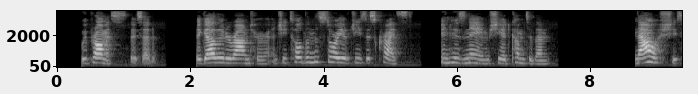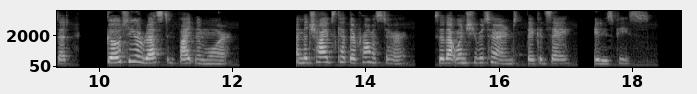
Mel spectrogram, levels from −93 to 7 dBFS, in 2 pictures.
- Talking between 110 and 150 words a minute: No, average, 175 wpm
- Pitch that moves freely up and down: No, average, 3.4 semitones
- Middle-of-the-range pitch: No, high, 235 Hz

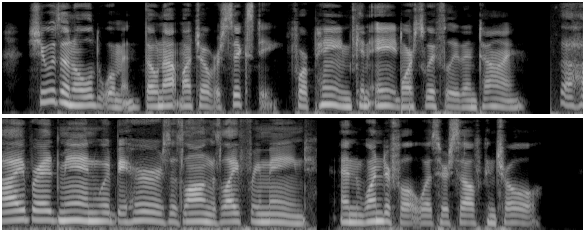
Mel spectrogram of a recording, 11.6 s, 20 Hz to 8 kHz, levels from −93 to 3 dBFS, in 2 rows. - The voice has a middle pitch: Yes, medium, 170 Hz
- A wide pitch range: No, average, 3.2 semitones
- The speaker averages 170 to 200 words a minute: Yes, average, 185 wpm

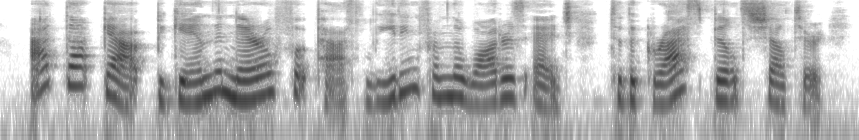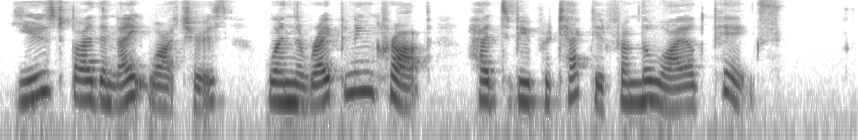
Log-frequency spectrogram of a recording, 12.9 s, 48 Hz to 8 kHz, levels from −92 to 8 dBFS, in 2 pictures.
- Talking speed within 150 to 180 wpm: Yes, average, 160 wpm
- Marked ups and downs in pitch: No, average, 3.8 semitones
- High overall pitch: Yes, high, 210 Hz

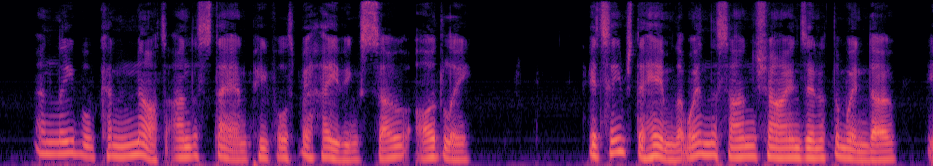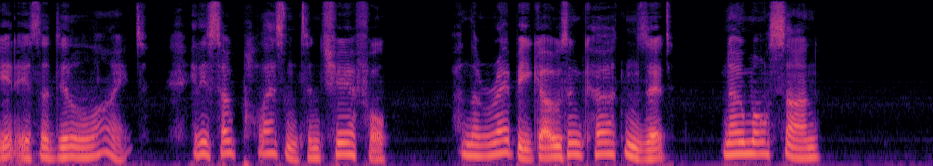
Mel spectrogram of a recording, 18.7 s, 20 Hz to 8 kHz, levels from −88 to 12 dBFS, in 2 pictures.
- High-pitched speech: No, low, 135 Hz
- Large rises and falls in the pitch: No, average, 4.7 semitones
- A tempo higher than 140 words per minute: No, slow, 135 wpm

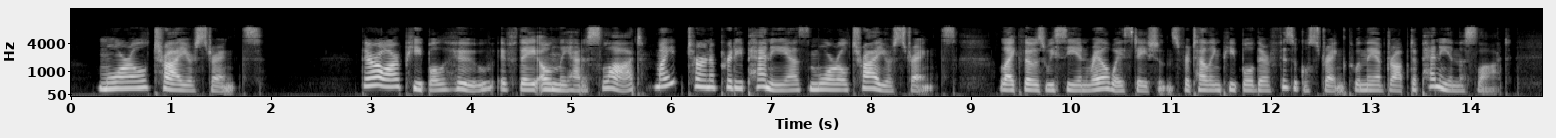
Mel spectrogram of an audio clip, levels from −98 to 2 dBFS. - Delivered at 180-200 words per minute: Yes, average, 190 wpm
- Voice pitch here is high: Yes, high, 205 Hz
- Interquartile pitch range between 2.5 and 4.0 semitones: No, average, 5.2 semitones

